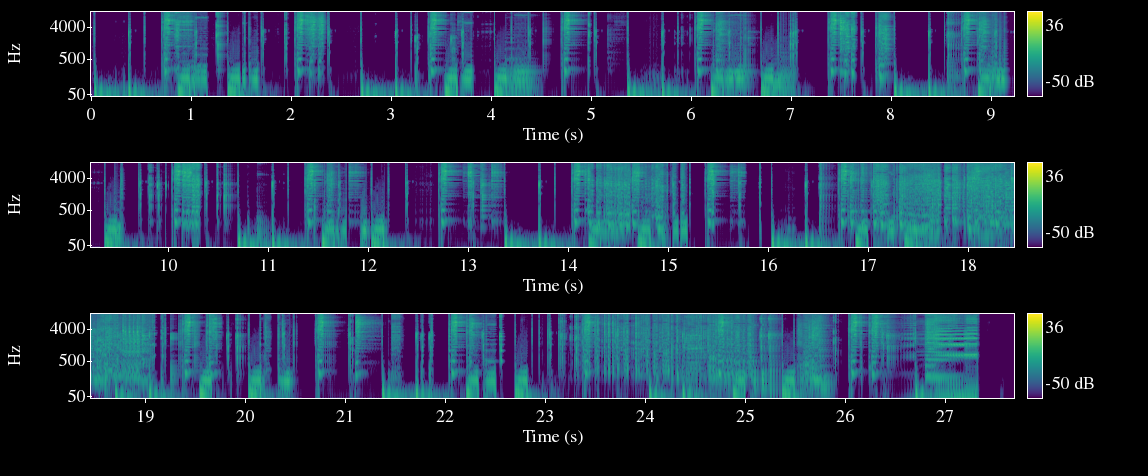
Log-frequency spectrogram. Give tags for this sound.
bass; beat; click; drum; electronic; glitch; snare; sound-design; weird

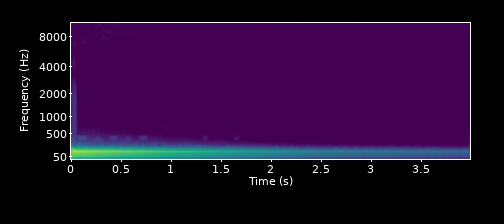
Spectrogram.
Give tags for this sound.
electric-piano; multisample; reaktor

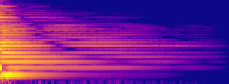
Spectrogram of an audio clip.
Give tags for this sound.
Upright-Piano; Keys; Piano; Grand-Piano

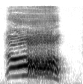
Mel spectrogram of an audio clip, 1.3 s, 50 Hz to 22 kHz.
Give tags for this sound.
666moviescreams; Gritando; Grito; Pain

